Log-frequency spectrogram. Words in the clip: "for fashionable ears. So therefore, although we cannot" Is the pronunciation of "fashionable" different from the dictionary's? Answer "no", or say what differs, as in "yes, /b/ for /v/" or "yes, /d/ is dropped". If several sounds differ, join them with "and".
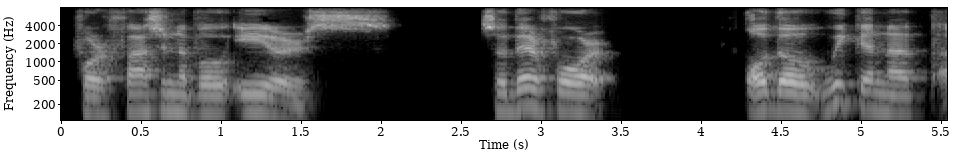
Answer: yes, /s/ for /ʃ/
